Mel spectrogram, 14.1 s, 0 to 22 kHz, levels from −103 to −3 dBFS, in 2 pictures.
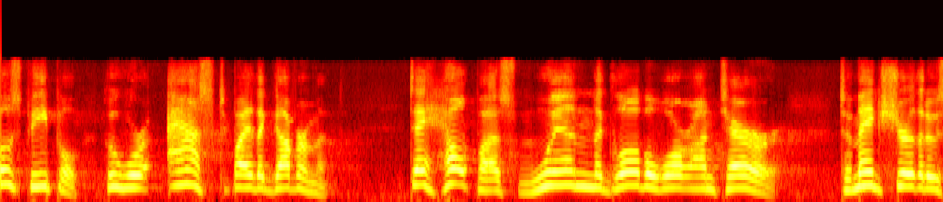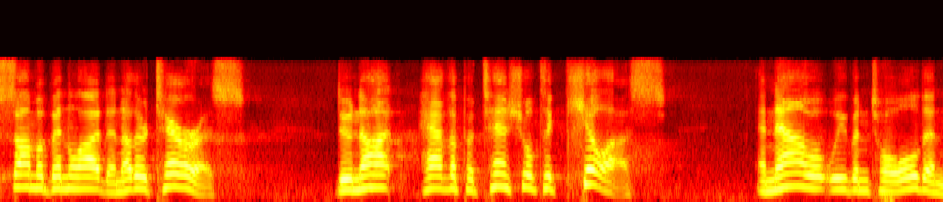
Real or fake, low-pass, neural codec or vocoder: fake; 7.2 kHz; codec, 16 kHz, 0.8 kbps, ZipCodec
